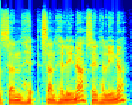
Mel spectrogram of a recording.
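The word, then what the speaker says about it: St Helena: Mae yna hefyd nifer o diriogaethau tramor Prydeinig mewn rhannau eraill o'r byd fel St. Helena. I know it's pronounced St. Helena because I listened to the Wendover Productions podcast ac ynysoedd y Falkland.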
